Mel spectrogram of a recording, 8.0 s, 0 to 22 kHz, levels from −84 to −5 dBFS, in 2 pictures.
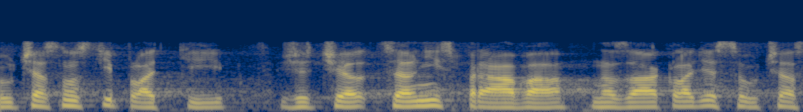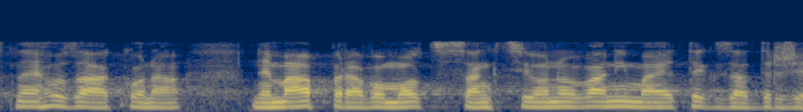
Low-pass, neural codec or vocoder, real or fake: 5.4 kHz; none; real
